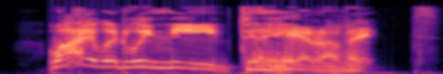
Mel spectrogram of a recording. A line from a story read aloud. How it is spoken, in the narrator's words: Wilna snapped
